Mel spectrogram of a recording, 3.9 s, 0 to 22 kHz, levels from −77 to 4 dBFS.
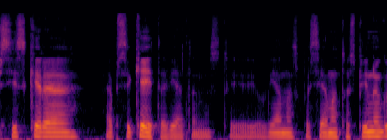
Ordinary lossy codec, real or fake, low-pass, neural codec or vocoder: MP3, 64 kbps; real; 14.4 kHz; none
